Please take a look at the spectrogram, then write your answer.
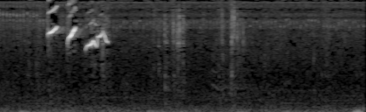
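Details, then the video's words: Cinereous tit song from a master recording used to train captive birds. A single rapid phrase of three high, clear whistled notes, each sliding upward, followed by quiet with faint background rustles. "Masteran gelatik batu agar makin gacor"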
